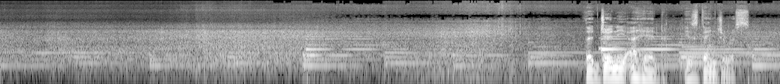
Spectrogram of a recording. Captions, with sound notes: (water splashes) The journey ahead is dangerous.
